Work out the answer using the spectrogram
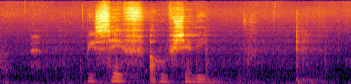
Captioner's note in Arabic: بالعبري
